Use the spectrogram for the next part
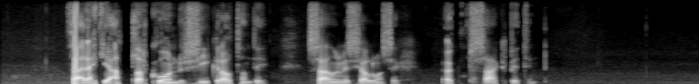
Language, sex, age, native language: Icelandic, male, 20-29, Icelandic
